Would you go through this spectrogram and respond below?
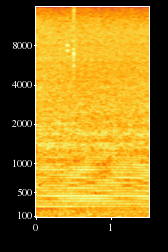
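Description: A Chevrolet Corvette C3 racing at around 250 mph in The Crew 2, its engine holding a steady, loud, droning note heard from the interior with no talk over it.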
